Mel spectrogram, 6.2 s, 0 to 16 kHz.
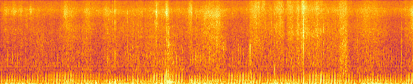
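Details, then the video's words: Sphynx cat purring during cuddles until asleep: a quieter low purr with breathing rhythm, overlaid by light rustles and a brief thump. "CUDDLING MY SPHYNX | 10 MIN CAT PURRING CUDDLES"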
